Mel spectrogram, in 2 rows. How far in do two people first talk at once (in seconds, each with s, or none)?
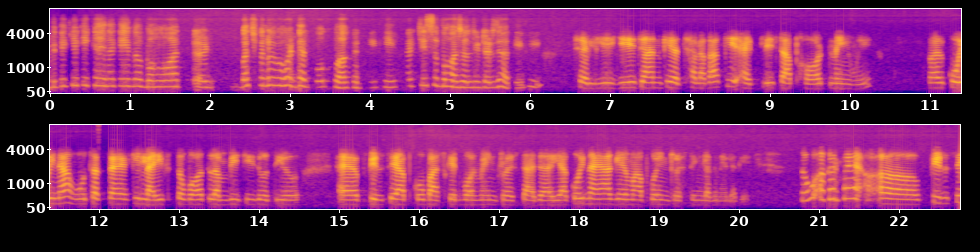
none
